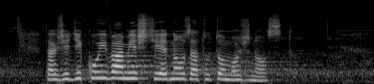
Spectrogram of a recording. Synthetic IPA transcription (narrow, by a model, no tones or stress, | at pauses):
t̪aɡʒɛɟɛkujiʋaːmjɛʃcɛjɛd̪nɔʊzat̪uːt̪ɔmɔʒnɔsc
